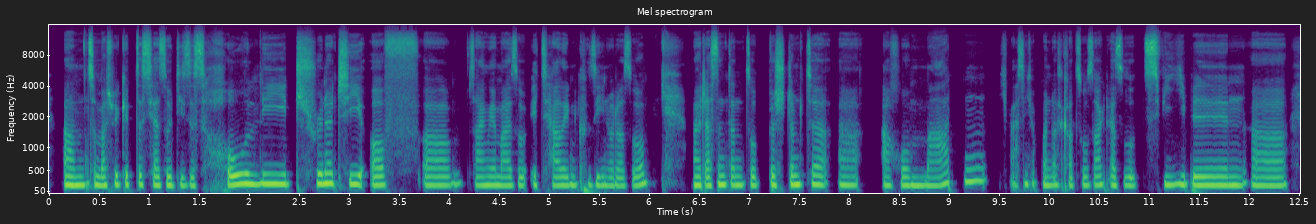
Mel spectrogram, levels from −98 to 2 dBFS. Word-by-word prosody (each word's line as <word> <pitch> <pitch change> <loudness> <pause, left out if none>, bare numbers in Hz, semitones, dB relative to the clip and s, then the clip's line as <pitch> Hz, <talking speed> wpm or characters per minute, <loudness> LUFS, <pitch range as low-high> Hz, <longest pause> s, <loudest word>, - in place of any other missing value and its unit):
Ähm, 185 -1 +5
zum 200 -4 +3
Beispiel 185 +2 +1
gibt 200 0 -3
es 195 - +1
ja 185 - +2
so 185 - +2
dieses 175 0 -4
Holy 210 +1 +6
Trinity 215 -2 +3
of, 185 +1 -3
ähm, 185 +3 -2
sagen 185 -3 -2
wir 185 - +1
mal 180 0 0
so, 180 0 -3
Italian 180 0 -3
cuisine 180 -1 -4
oder 175 -1 -3
so. 180 +4 -1 0.5
Das 185 -1 +2
sind 195 -1 +3
dann 185 0 0
so 180 - -1
bestimmte, 195 +1 +1
äh, 185 -1 -1 0.2
Aromaten. 180 +9 -2
Ich - - -23
weiß 200 -4 -9
nicht, 210 0 -4
ob 220 - -13
man 180 - +1
das 190 +1 -3
grad 175 -1 -7
so 185 - -4
sagt, 185 +1 -4
also 180 -1 -1
Zwiebeln, 185 -2 +2
äh, 180 -1 -1
185 Hz, 185 wpm, -22 LUFS, 180-200 Hz, 0.5 s, Holy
